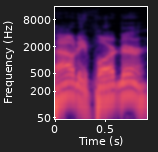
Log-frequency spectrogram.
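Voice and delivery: cowboy voice. Opening the show with a greeting to listeners: cowboy voice. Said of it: "you were doing the cowboy".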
